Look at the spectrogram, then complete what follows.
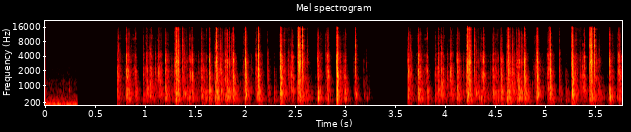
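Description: Rapid typewriter-style typing clicks, in two runs of about two and a half seconds each with a short break between.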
